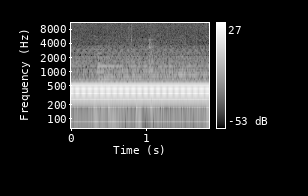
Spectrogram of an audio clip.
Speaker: the sound or tone that you heard would let you know if your phone was ready for making a call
